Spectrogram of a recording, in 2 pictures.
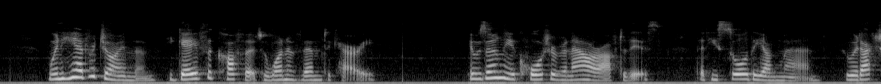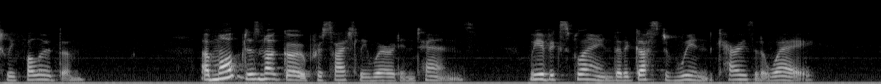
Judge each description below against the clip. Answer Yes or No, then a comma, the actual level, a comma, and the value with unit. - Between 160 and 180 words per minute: No, average, 190 wpm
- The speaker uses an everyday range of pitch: Yes, average, 4.2 semitones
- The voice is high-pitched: Yes, high, 215 Hz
